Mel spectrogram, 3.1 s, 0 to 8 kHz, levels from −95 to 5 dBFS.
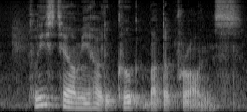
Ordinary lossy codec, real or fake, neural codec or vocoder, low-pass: none; fake; codec, 16 kHz, 16 kbps, FunCodec, trained on Chinese and English, 50 frames a second; none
